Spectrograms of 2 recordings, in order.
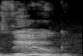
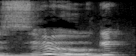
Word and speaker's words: zhoug: so let's make some zug so zug it's spelled z h o u g and it is a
